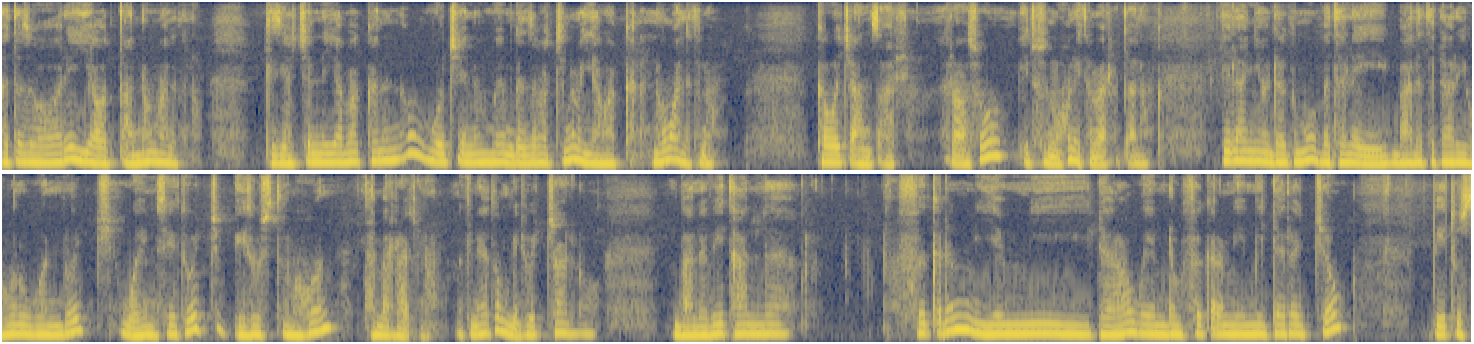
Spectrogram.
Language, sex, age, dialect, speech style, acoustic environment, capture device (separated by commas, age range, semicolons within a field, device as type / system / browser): Amharic, male, 25-34, Ethiopia - Addis Ababa, happy, silence, mobile / Linux / Chrome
